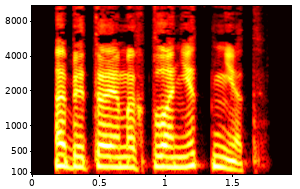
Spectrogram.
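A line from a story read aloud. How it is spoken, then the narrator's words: Icy tone. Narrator (Russian): Ибо Фортом таким же ледяным тоном добавил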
